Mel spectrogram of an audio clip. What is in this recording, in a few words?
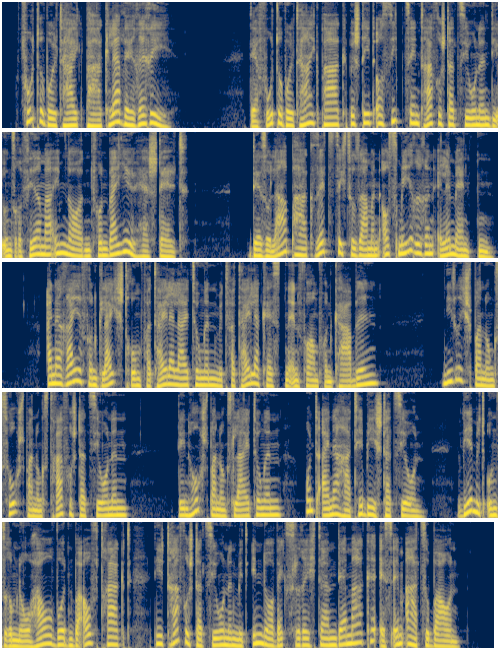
de informative; tysk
